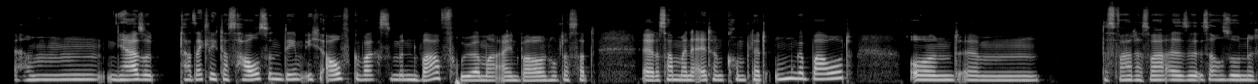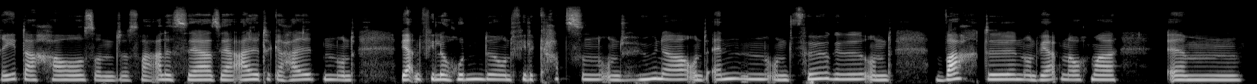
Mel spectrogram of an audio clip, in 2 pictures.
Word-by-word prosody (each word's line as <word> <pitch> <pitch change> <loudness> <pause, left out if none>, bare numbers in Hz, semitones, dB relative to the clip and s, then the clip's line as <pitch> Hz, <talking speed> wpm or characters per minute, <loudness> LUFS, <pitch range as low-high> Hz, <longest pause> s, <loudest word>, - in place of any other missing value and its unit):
Ähm, 220 +2 -2
ja, 215 0 +2
also 220 -1 +4 0.3
tatsächlich, 225 +2 -1
das 225 -2 -3
Haus, 225 +4 +3
in 245 -2 0
dem 235 0 -2
ich 225 +1 -4
aufgewachsen 225 -1 0
bin, 220 -1 -1
war 235 +8 +3
früher 190 -6 +1
mal 190 0 0
ein 190 0 -1
Bauernhof, 190 +2 +1
das 210 -3 -5
hat 195 -2 -4 0.4
äh, 195 -1 +3
das 195 +1 -1
haben 210 0 +2
meine 205 -1 +1
Eltern 205 +1 -1
komplett 205 -1 -3
umgebaut 260 +2 +2 0.5
und, 205 -1 +2
ähm, 195 -1 -2 0.6
das 200 - -4
war 205 +1 +1
das 205 -2 -4
war 210 0 +2
also 205 -1 +1
ist 205 +1 -3
auch 210 0 -2
so 210 0 +1
'n 205 0 0
Reetdachhaus 215 0 -1
und 190 0 -4
es 195 -2 -7
war 195 -2 -3
alles 220 -1 +1
sehr, 210 0 +4
sehr 205 0 0
alt 230 +2 +1
gehalten 220 +2 -1
und 205 0 -3 0.4
wir 215 - +7
hatten 235 - -2
viele 225 -2 +2
Hunde 230 0 +2
und 215 -1 -2
viele 220 0 -3
Katzen 230 -1 -2
und 205 -1 -3
Hühner 225 +2 +1
und 205 - -2
Enten 245 0 0
und 210 -2 -2
Vögel 240 -1 +1
und 205 -1 0 0.4
Wachteln 230 +1 +4
und 210 -1 -2
wir 210 0 +3
hatten 230 - -4
auch 215 +1 -3
mal, 215 -2 +2 0.5
ähm 210 0 +1
215 Hz, 160 wpm, -21 LUFS, 205-230 Hz, 0.6 s, wir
